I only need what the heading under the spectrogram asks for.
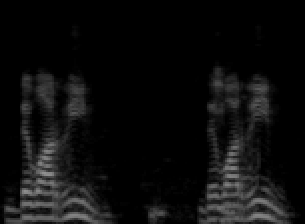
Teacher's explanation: So that rim gets the stress. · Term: tonic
